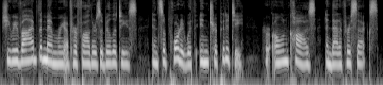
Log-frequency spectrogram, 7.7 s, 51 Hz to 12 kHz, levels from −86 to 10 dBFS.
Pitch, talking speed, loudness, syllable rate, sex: 220 Hz, 155 wpm, -16 LUFS, 5.3 syllables/s, female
